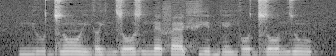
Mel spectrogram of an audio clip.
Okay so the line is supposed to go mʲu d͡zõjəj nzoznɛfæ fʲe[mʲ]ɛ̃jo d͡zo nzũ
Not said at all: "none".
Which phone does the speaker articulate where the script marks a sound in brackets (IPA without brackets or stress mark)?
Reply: bʲ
